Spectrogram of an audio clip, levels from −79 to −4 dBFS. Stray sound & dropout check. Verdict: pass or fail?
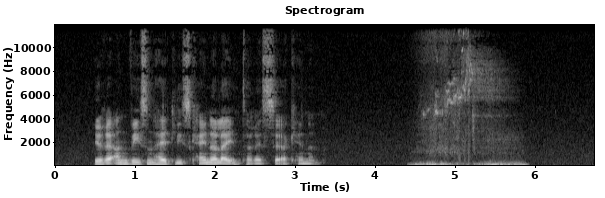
fail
